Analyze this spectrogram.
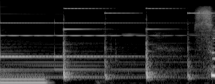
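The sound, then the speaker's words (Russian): Clock ticking: a few evenly spaced, fairly loud knocking ticks over a steady sustained tone with high ringing overtones. “Тик-так, тук-тук, стрелки часов бегут.”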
